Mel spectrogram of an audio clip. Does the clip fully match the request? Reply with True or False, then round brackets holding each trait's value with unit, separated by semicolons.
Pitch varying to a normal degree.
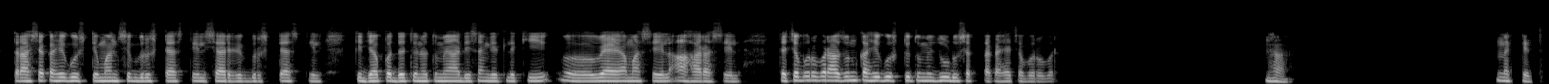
False (1.8 semitones)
